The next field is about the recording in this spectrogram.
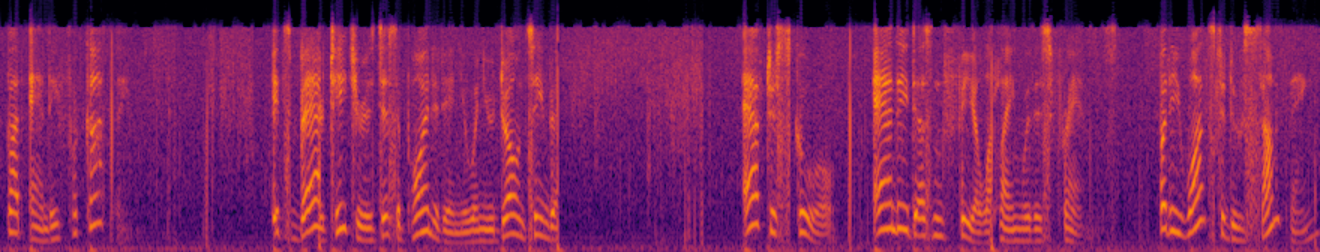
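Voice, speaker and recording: A woman narrating a children's educational film in a scripted storytelling style, with simple instructive phrasing and questions put to young viewers. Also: mid-range voice. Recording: dull lo-fi old film soundtrack, faint hiss.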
